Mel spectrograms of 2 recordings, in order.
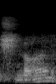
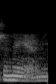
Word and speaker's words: Shanann: friends with is it shine or shanann it's shanann you pronounce it like shanana games everybody calls her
